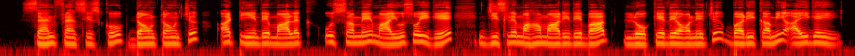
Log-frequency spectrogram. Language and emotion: Dogri, sad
